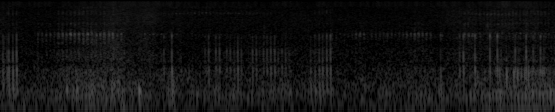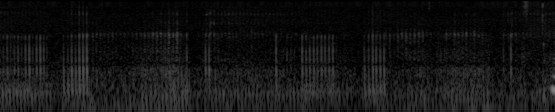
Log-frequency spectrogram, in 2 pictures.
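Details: Four-month-old Maine Coon cat, tired out, snoring or purring: a soft, low rumbling drone with rhythmic breathy pulses and short louder swells every second or so, steady throughout in a quiet room.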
